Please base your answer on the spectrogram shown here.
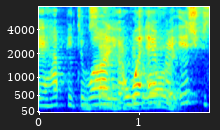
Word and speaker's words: Diwali: You can spell it Spell Diwali, but pronounce it Diwali or Deepawali.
